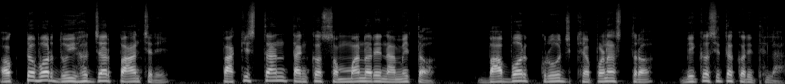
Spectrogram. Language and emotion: Odia, neutral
